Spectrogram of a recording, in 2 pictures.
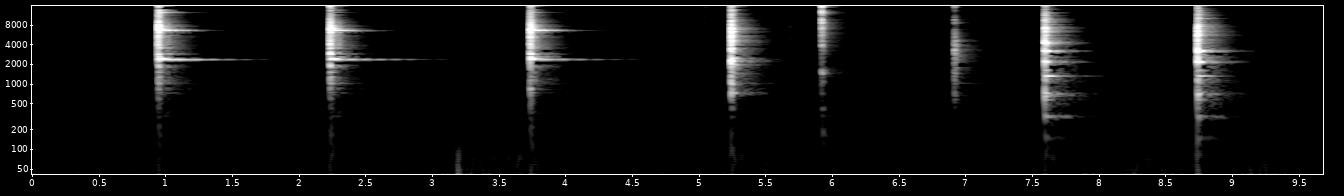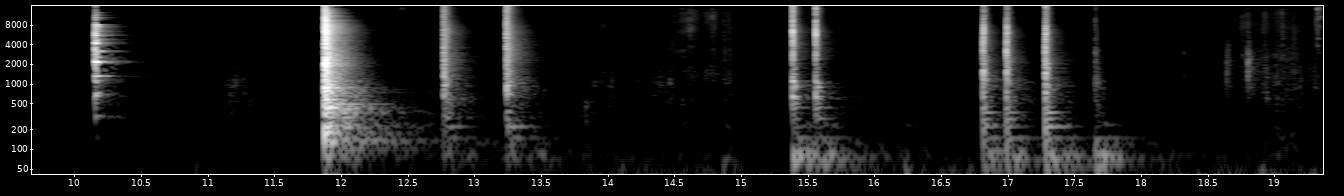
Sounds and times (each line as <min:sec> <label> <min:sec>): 0:10.2 metal hits 0:10.5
